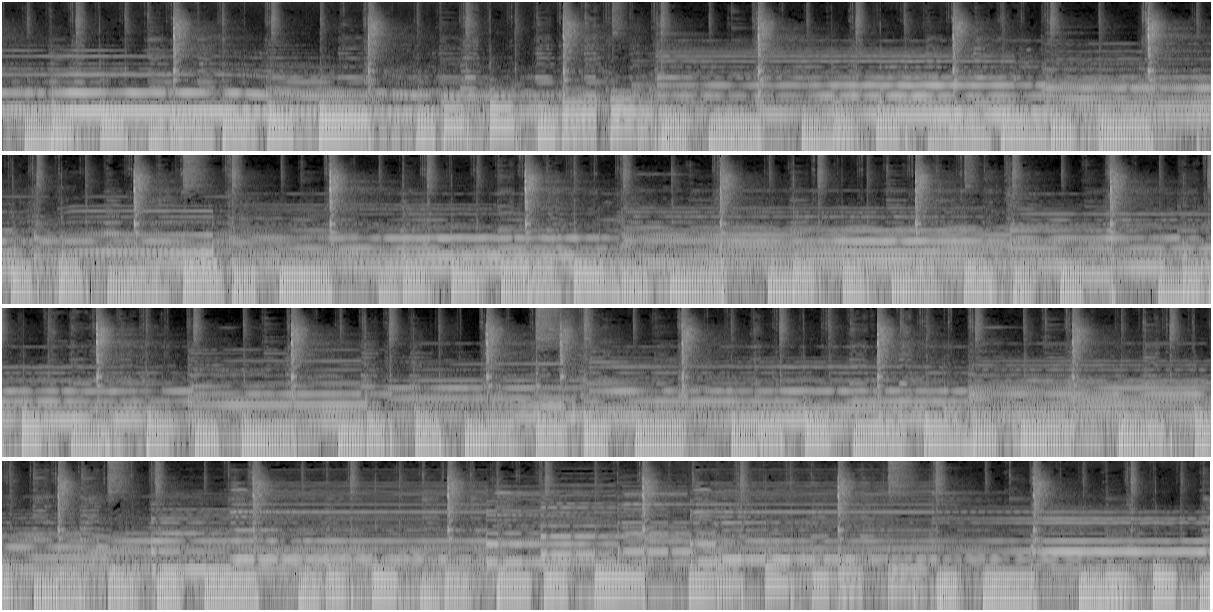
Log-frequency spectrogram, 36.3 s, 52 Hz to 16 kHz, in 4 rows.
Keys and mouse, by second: 1.6-2.0 drag, 2.4-3.0 drag, 4.3 middle click, 5.1 shift+middle click, 6.6 shift+middle click, 7.1 middle click, 10.2 click, 10.7 Tab, 11.2 click, 12.4 shift+click, 13.5 shift+click, 14.2 shift+click, 15.2 shift+click, 16.1 shift+click, 16.4 shift+click, 16.8 shift+click, 21.0-21.9 shift+drag, 23.1 shift+click, 23.4 shift+click, 26.1-26.9 drag, 28.3-29.5 drag, 29.8 click, 30.0 click, 30.4 click, 30.8 click, 32.2 click, 32.8 click, 33.9 click, 34.5 click.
